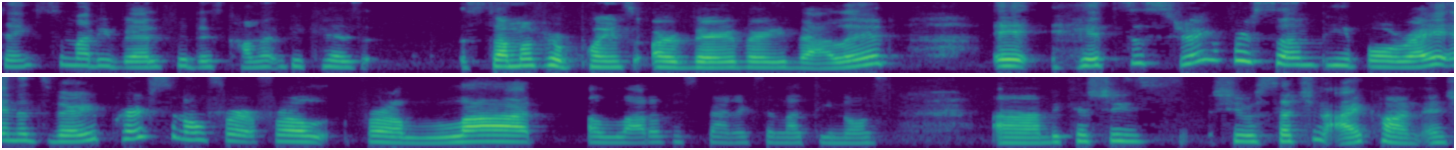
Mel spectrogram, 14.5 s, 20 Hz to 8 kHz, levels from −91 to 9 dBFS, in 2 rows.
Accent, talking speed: American, 200 wpm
